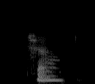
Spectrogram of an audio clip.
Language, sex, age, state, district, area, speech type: Hindi, female, 30-45, Bihar, Samastipur, rural, conversation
